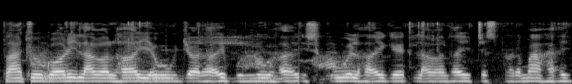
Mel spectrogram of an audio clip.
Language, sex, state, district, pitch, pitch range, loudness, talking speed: Bajjika, male, Bihar, Vaishali, 150 Hz, 145-150 Hz, -15 LUFS, 180 wpm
